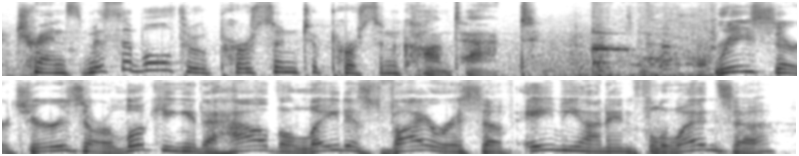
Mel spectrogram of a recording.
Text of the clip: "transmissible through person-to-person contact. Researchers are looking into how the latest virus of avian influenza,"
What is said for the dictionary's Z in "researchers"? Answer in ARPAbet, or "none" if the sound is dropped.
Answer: Z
